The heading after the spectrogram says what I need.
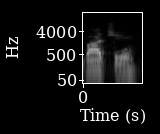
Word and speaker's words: Bocce: speak bocce and dale i spelled it like the italian balls but bocce bocce is correct i was curious it's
